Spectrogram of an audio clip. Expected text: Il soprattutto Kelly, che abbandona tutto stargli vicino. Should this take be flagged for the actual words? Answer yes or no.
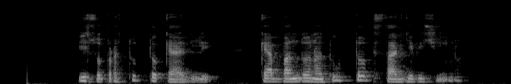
no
